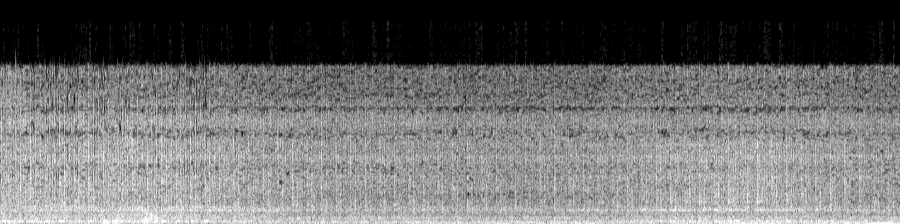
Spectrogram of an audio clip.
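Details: Engine code BDW, knocking both cold and warm: a regular light knock about three or four per second over the warm idle; cause unknown.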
